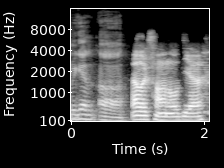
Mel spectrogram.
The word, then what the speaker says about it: Honnold: Alex Honnold, yeah. Honnold.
